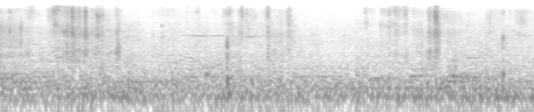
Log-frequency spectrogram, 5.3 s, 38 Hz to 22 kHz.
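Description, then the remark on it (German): Thin paper pages of a Bible are turned while looking up Matthew 24, with soft rustling and several brief crinkly flicks, fairly quiet, with no one speaking. “Dünnes Papier.”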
